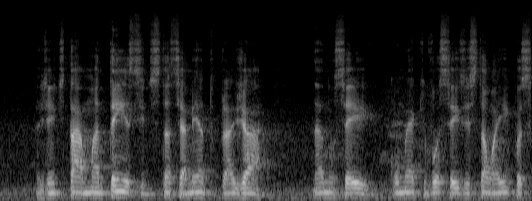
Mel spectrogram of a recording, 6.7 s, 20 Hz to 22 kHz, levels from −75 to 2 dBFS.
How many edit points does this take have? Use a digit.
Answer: 0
